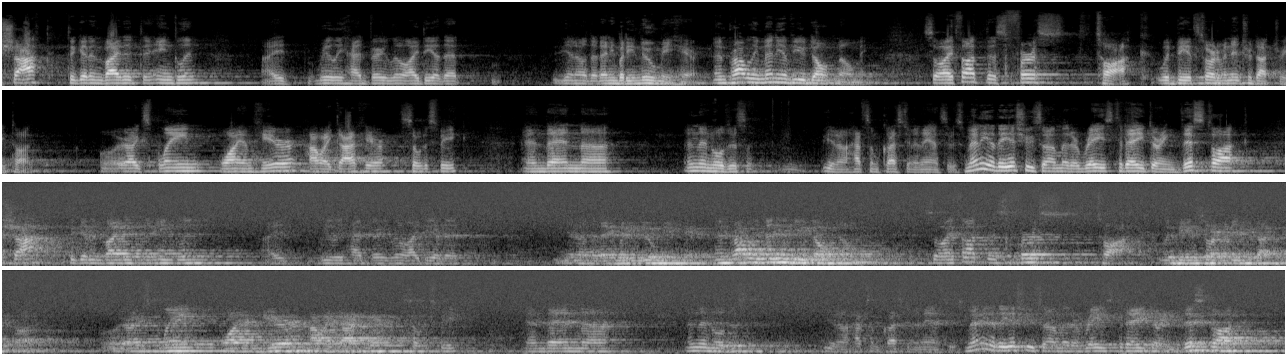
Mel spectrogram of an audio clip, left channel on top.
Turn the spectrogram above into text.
to get invited to England. I really had very little idea that, that anybody knew me here. And probably many of you don't know me. So I thought this first talk would be sort of an introductory talk, where I explain why I'm here, how I got here, so to speak, and then we'll just have some question and answers. Many of the issues I'm going to raise today during this talk,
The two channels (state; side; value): noise; right; hiss, 10 dB below the sound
